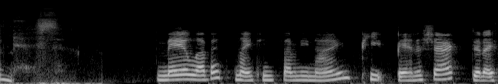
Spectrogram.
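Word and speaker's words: Banaszak: May 11th, 1979, Pete Banashak, did I say it right?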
